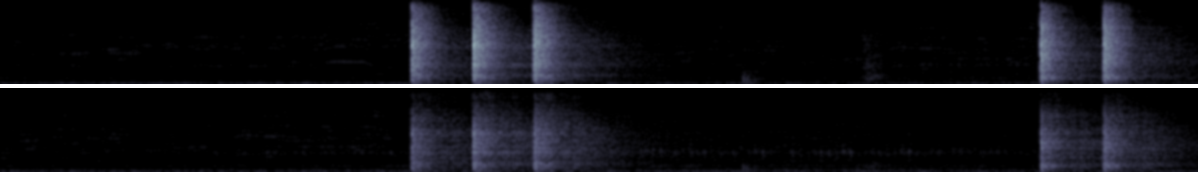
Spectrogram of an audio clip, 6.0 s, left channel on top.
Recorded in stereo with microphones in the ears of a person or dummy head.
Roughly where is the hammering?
Left.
